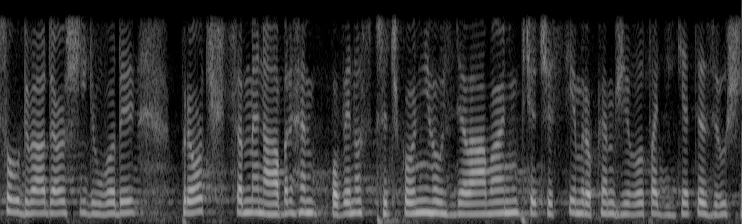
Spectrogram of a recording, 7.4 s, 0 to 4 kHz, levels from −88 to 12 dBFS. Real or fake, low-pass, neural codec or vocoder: fake; 3.6 kHz; codec, 16 kHz, 2 kbps, X-Codec, HuBERT features, trained on balanced general audio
